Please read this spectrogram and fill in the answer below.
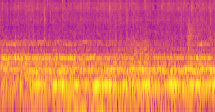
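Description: Live-coded electronic music from TidalCycles: a dense, sustained drone of layered chord tones over a low, pulsing bass.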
